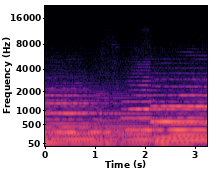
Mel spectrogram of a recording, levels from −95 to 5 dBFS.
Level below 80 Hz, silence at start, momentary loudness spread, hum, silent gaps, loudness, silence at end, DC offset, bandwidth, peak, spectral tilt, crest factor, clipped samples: -42 dBFS; 0 s; 10 LU; none; none; -31 LUFS; 0 s; under 0.1%; 7 kHz; -18 dBFS; -9.5 dB/octave; 12 dB; under 0.1%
